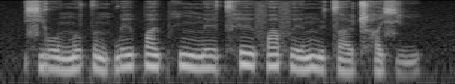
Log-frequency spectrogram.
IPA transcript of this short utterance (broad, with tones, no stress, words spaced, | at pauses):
ɕjo˨˩ʊ̯ n̪ɤ˧˥ t̪ə˨˩nt̪we˥ɪ̯pa˥ɪ̯pʰi˥˧ŋ n̪e˥˧ɪ̯ t͡sʰe˥˩ɪ̯fä˥fe˧˥ɪ̯ n̪y˧˥t͡sa˧˥ɪ̯ʈ͡ʂʰa˧ɪ̯ɕi˧˥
